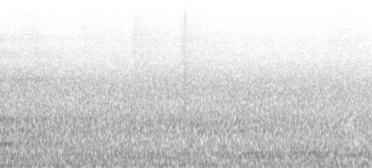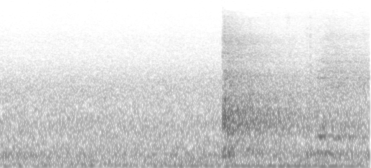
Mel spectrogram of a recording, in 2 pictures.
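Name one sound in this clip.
A tennis ball is struck by rackets in a large echoing hall.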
